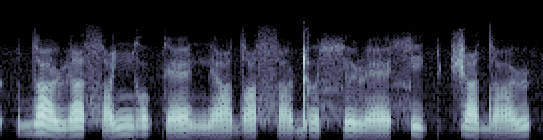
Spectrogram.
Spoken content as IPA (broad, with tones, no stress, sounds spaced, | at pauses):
dˤ ə˞˥˩ ɭ i˥˩ sˤ ʌ˩˥ ɲ ɔ˦˥ k æ˩˧˩ n æ˩˧˩ dˤ ʌ˧ sˤ ʌ˩˧ ɖ ʌ˥˩ ɬ ə˧ ɭ æ˩˧˩ ɬ e˥˩ k t͡ʃ i˧ dˤ ə˞˩˥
